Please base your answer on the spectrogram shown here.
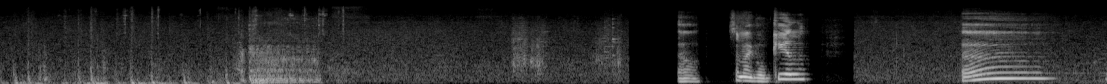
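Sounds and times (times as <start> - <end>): horse hooves clip-clopping: 0.0 - 3.6.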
